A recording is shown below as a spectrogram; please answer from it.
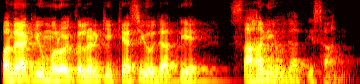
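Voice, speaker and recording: A man teaching a Hindi exam class, drilling memory tricks with animated repeated questions and answers. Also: medium pitch, brisk, roomy sound, lo-fi sound. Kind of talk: mnemonic lecture.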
